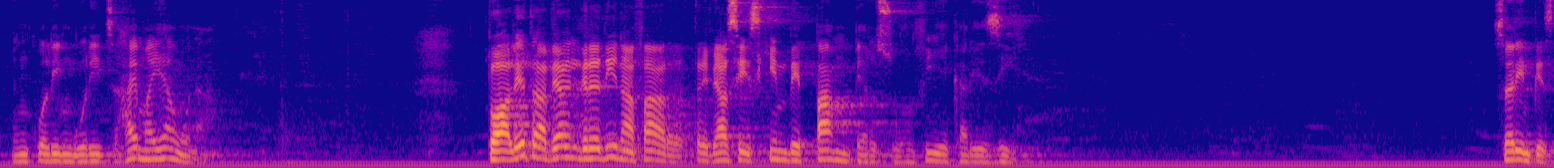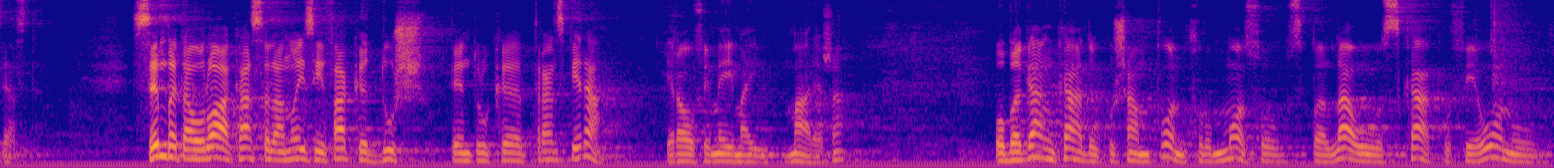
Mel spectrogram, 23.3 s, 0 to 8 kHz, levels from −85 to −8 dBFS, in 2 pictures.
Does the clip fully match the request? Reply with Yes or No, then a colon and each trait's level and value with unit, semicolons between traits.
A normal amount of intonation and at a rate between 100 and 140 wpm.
No: wide, 6.5 semitones; average, 135 wpm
